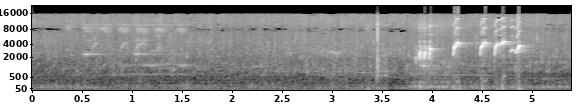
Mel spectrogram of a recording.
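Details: Golden silky kutilang, a Sooty-headed bulbul in full song, used as a lure so other birds answer; faint soft notes first, then a quick burst of five or six loud, bright, bubbling whistled notes near the end.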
